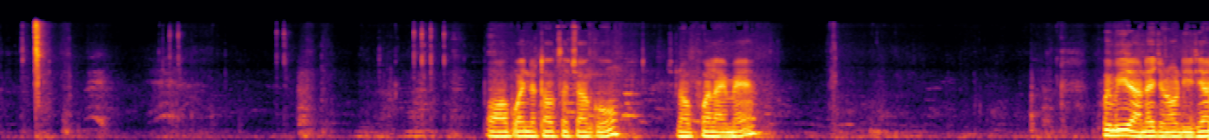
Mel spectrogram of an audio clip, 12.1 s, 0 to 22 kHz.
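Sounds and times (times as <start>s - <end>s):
computer key clicks: 2.8s - 3.0s.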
